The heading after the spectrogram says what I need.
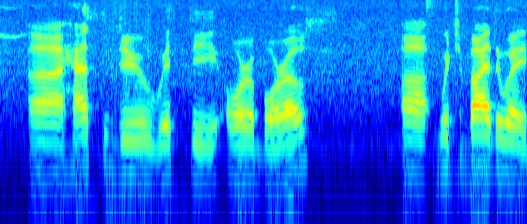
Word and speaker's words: Ouroboros: My favorite lore fun fact has to do with the Ouroboros, which, by the way, Bear can't even pronounce it. He pronounced it Aurora Borealis the other day on a stage.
